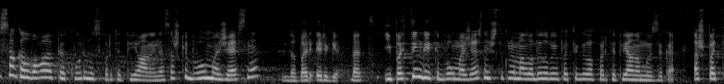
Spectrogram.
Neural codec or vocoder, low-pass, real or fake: none; 14.4 kHz; real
